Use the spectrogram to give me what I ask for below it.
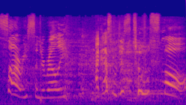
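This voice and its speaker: A put-on character voice with an extremely high pitch moves at a moderate pace against clear background noise. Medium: stage play.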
